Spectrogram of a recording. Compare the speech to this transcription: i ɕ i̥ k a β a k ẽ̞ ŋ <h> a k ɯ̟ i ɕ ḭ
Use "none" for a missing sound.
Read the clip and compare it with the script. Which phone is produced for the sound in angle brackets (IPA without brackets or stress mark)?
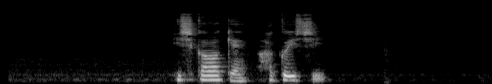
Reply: h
